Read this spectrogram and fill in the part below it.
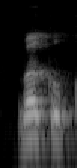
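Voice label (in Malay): "bekukung", Malay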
